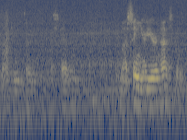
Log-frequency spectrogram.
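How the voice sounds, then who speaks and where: Monotone, flat intonation from a man at a medium pitch, with audible room echo and noticeable background noise. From Oklahoma. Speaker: town elder interviewed about local history. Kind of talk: oral history interview.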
